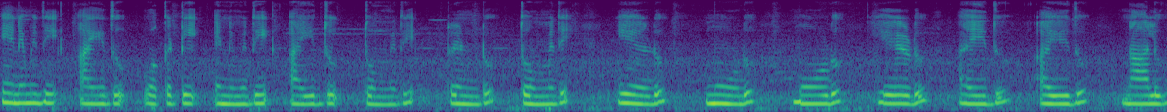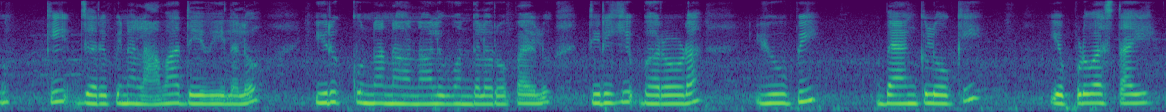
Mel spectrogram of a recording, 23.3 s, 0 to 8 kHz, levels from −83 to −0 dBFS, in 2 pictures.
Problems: constant background noise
